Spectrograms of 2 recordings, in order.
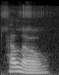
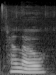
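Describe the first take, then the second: The two takes are said the same way.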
